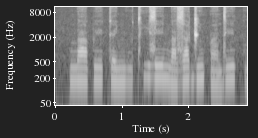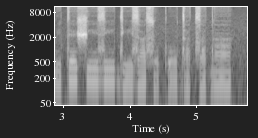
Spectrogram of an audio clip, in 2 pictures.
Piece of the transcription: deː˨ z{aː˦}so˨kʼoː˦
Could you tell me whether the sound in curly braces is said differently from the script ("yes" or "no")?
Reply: yes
